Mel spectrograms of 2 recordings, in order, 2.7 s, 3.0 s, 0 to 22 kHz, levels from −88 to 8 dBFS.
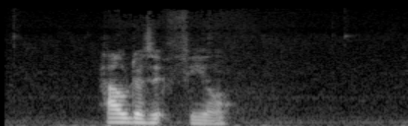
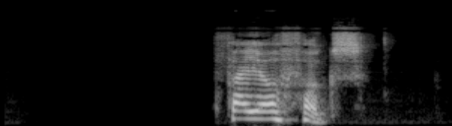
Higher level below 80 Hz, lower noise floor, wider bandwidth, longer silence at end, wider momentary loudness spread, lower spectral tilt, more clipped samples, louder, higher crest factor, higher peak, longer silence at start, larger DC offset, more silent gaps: first, -52 dBFS vs -74 dBFS; second, -56 dBFS vs under -90 dBFS; first, 15.5 kHz vs 9.6 kHz; first, 1.2 s vs 0.6 s; first, 11 LU vs 5 LU; first, -8 dB/octave vs -2.5 dB/octave; neither; about the same, -20 LUFS vs -20 LUFS; about the same, 20 dB vs 18 dB; first, -2 dBFS vs -6 dBFS; second, 0.7 s vs 1.45 s; neither; neither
